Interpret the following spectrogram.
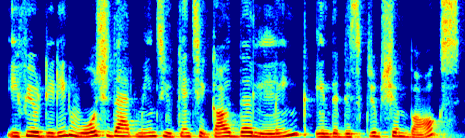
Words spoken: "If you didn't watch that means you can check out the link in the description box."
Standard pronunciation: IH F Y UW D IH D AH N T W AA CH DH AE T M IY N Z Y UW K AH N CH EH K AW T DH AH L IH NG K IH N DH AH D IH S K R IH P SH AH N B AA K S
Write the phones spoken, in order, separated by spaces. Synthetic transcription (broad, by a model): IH F Y UW D IH D AH N T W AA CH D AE T M IY N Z Y UW K AH N CH EH K AW T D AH L IH NG K IH N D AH D IH S K R IH P SH AH N B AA K S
